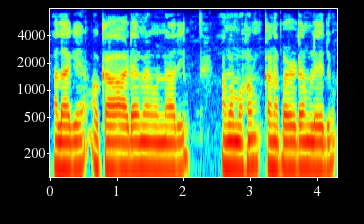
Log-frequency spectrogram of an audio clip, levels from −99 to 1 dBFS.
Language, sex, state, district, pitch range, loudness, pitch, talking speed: Telugu, male, Telangana, Mahabubabad, 135-140 Hz, -15 LUFS, 135 Hz, 125 wpm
